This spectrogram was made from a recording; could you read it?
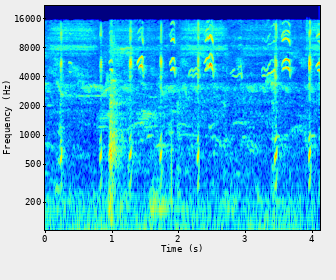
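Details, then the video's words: A young village pigeon gives short, squeaky peeps with faint high chirps, repeated irregularly about every half second over a low background rumble. "Baby pigeon sound"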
